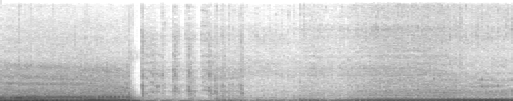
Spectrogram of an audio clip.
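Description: Motorcycle engine running while riding, cut off abruptly about a second in. After a quieter stretch, a motorcycle engine note builds up steadily and fades out near the end.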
